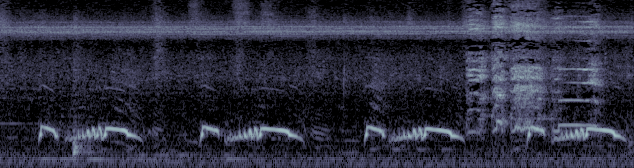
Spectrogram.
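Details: Caged Thai dove, praised for its laughing voice and long coo, repeats wavering cooing phrases roughly every two seconds, each with a brief rising lead-in note, and a short burst of noise breaks in near the end.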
